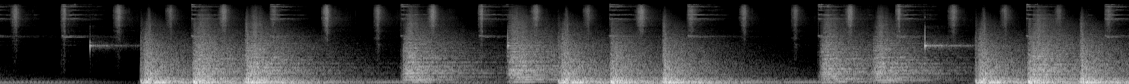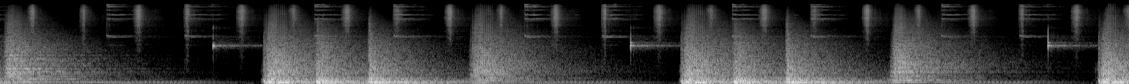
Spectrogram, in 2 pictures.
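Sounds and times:
ice caves fight game music: 0:01.4 - 0:07.4, 0:08.2 - 0:12.3, 0:14.0 - 0:16.8, 0:18.1 - 0:21.2, 0:22.3 - 0:22.5.

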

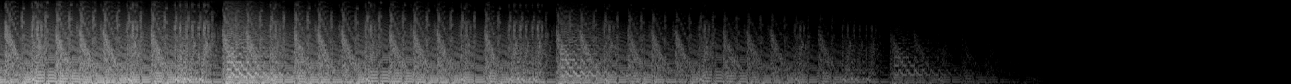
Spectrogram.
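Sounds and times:
SID chip stereo background music: 0:00.0 - 0:09.6.

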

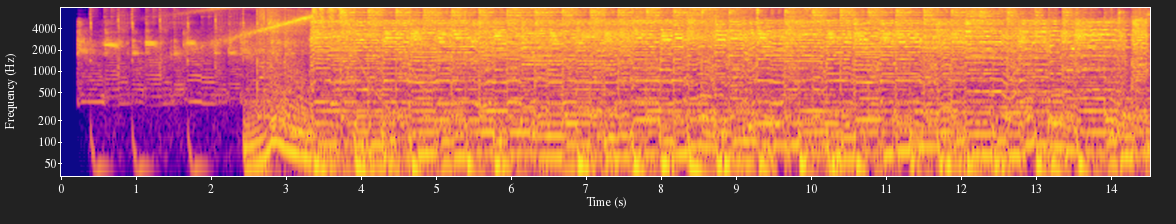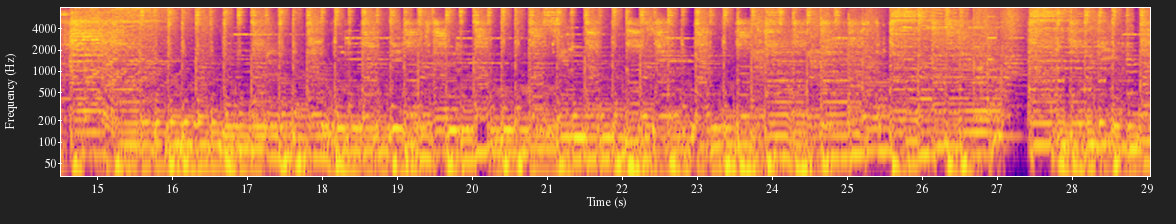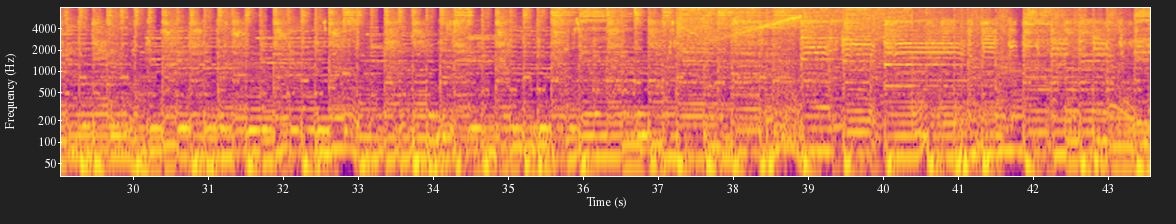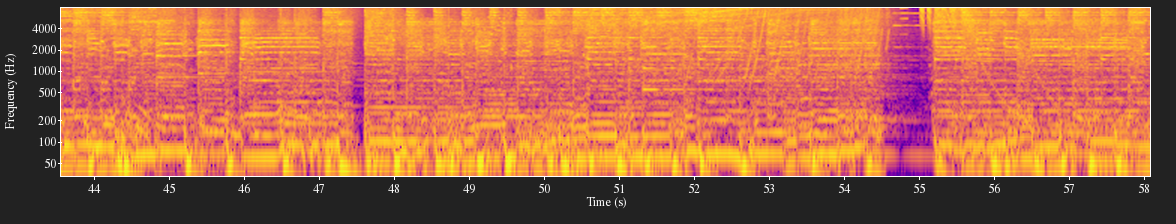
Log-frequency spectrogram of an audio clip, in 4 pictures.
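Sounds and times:
short instrumental music: 0:00.2 - 0:58.0.

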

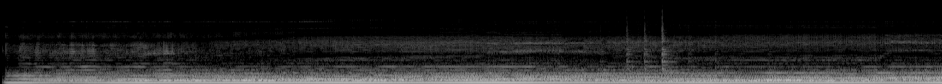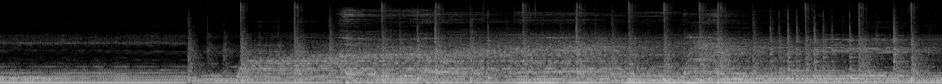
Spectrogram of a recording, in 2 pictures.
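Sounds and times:
chanting voices: 0:00.8 - 0:18.8.

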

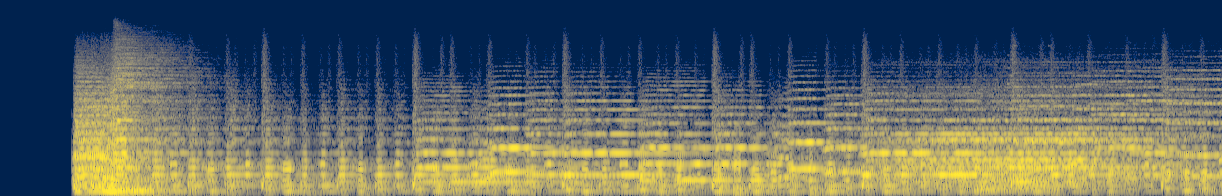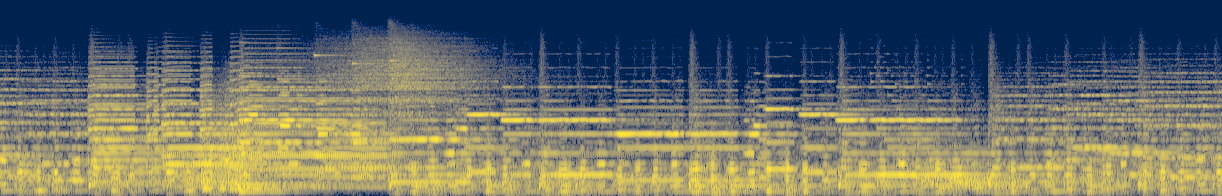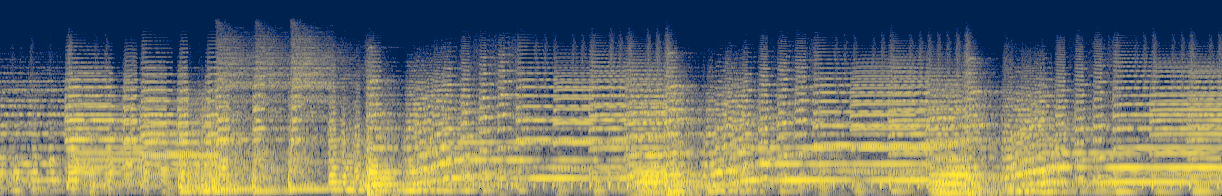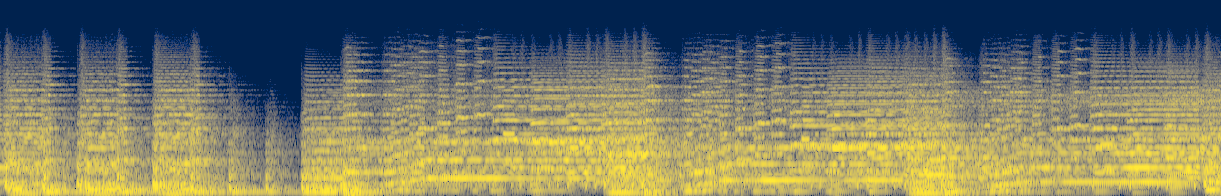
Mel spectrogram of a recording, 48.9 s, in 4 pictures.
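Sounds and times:
grasslands course game music: 0:00.7 - 0:48.8.

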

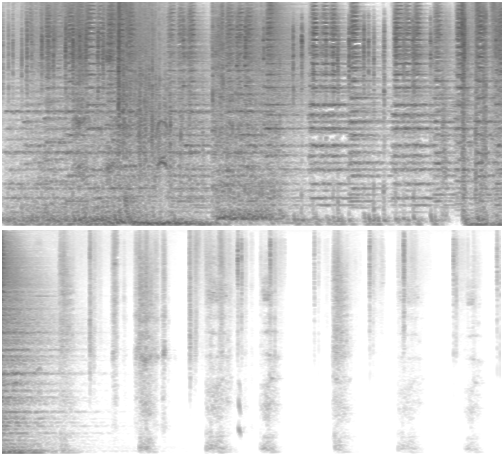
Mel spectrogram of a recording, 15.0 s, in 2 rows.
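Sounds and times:
boss music outro: 0:00.0 - 0:08.8.

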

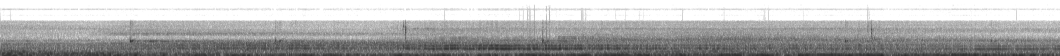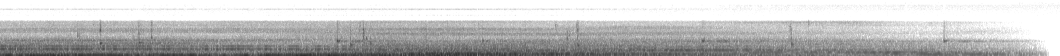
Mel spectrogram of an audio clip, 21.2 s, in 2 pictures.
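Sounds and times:
cave ambience: 0:00.0 - 0:21.0.

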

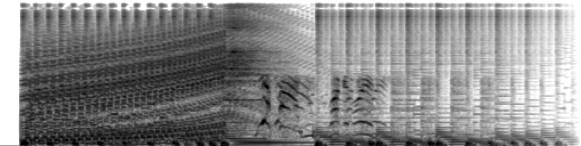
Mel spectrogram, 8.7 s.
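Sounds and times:
pinball banjo bonus collected jingle: 0:00.4 - 0:06.2.

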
